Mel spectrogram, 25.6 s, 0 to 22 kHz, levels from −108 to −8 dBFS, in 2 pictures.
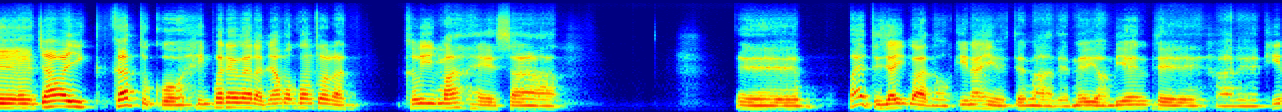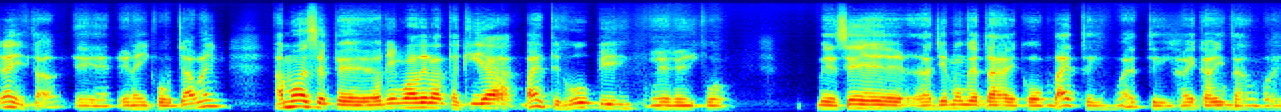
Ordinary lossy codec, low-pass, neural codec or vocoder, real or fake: none; 19.8 kHz; autoencoder, 48 kHz, 32 numbers a frame, DAC-VAE, trained on Japanese speech; fake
